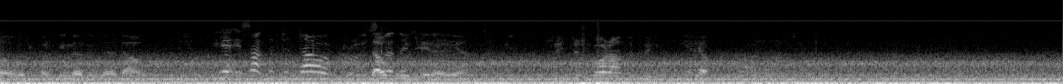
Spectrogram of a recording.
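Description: Steady low rumble of a vehicle on the move, heard from inside it, with faint voices talking on and off in the background during the first several seconds.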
